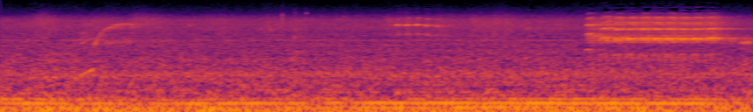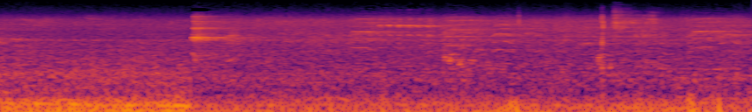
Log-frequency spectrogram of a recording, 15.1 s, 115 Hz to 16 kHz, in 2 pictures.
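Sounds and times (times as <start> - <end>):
steady low rumble: 0.0 - 15.0
infant monkey squeaks: 11.1 - 15.0.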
